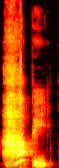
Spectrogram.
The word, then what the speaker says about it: happy: So we have, for instance, happy. Happy is stressed on the first syllable.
